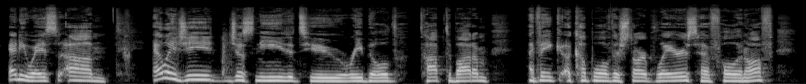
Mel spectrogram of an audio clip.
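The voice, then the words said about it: Hoarse, recovering voice. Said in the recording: “I lost my voice, so it's coming back”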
